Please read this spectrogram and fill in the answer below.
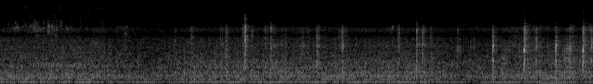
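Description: A small whisk clicking and scraping against a bowl as milk is stirred into thick semolina cake batter: faint scattered clicks that come more often near the end.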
